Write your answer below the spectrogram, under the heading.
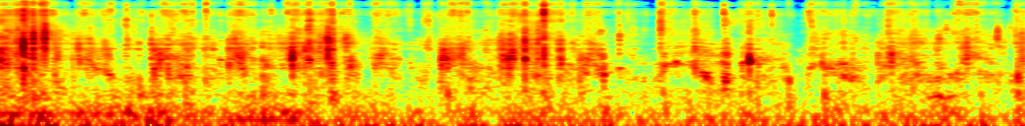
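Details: Nomyen, a Pit Bull, eating a raw whole Thai duck for the first time: dense, crisp crunching and crackling bites in quick irregular bursts, with sharper snaps at the start and near five seconds.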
